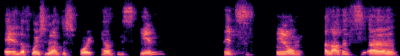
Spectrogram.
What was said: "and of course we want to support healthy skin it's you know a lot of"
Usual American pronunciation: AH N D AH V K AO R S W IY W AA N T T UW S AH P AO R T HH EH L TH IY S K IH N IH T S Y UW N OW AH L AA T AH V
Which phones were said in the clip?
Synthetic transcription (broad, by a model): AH N D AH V K AO R S W IY W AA N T T UW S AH P AO R T HH EH L TH IY S K IH N IH T S Y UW N OW AH L AA T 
